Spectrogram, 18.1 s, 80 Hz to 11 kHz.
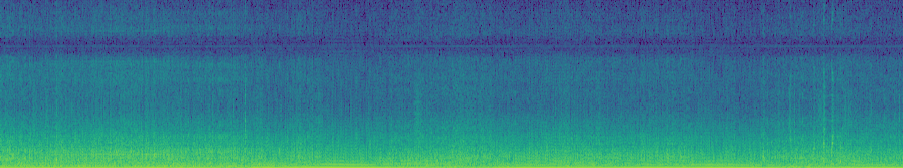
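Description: Nissan Silvia S13's four-cylinder engine, heard from inside the cabin, running loud with a steady low note at speed on track. About five seconds in the pitch briefly dips and rises again.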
